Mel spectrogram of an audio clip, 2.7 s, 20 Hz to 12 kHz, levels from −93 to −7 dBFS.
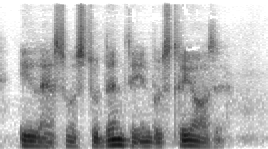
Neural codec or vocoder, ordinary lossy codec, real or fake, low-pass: codec, 24 kHz, 0.5 kbps, DualCodec; MP3, 48 kbps; fake; 10.8 kHz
